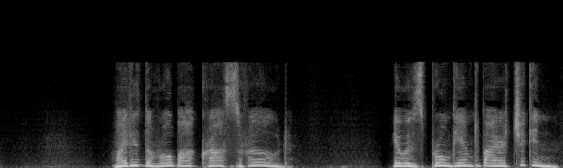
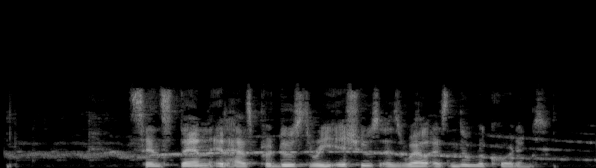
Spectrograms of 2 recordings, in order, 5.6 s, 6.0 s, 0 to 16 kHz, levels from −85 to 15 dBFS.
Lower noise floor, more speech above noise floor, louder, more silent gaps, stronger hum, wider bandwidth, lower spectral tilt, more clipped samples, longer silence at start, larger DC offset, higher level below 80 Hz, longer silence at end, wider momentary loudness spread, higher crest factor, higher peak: first, -56 dBFS vs -49 dBFS; first, 41 dB vs 28 dB; first, -16 LUFS vs -21 LUFS; neither; neither; first, 10.5 kHz vs 8 kHz; first, -6 dB/octave vs -4.5 dB/octave; neither; first, 1.15 s vs 0.05 s; neither; first, -54 dBFS vs -66 dBFS; second, 0.05 s vs 0.45 s; second, 6 LU vs 15 LU; about the same, 16 dB vs 18 dB; first, 0 dBFS vs -4 dBFS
